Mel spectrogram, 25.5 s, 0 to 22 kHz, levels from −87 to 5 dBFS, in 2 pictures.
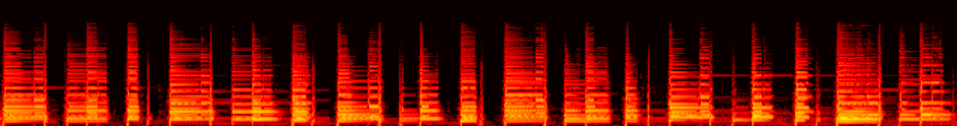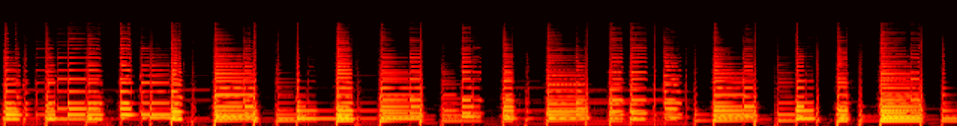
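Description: Nothing in this music trips the ear at any point, so there's no technical fault to point to here.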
